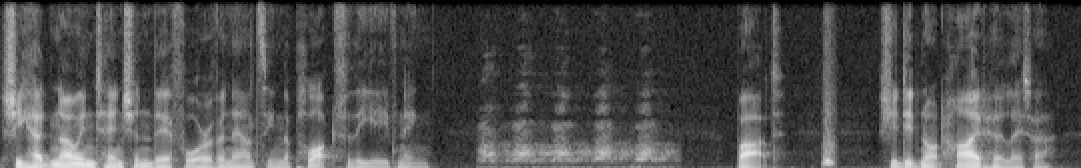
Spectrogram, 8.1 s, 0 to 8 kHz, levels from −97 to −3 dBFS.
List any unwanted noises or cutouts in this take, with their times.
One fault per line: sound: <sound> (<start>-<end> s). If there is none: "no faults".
sound: bark (3.6-5.1 s)
sound: whoosh (6.1-6.3 s)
